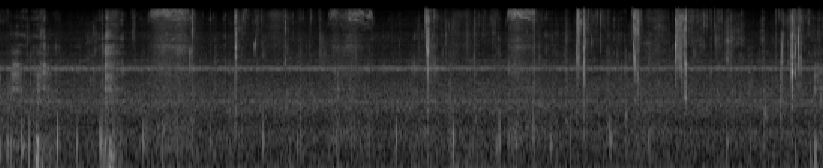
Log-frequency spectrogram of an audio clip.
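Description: A man chews food with wet, crunchy sounds close to a microphone.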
